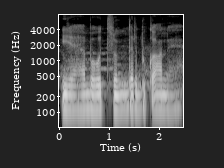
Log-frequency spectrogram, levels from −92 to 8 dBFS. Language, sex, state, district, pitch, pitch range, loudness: Hindi, male, Uttar Pradesh, Saharanpur, 110 Hz, 110-115 Hz, -19 LUFS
